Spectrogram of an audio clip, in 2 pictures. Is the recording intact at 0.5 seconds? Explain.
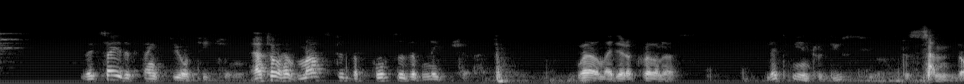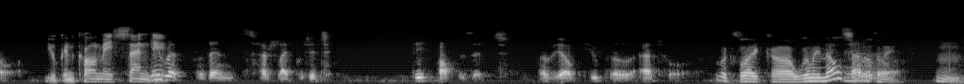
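No. At 0.5 s, as throughout the clip, there is mains buzz: switching spikes enter twice per 60 Hz cycle, giving a steady raspy buzz roughly 35 dB below the signal. A spectrogram shows evenly spaced lines at 60 Hz multiples reaching several kHz.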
